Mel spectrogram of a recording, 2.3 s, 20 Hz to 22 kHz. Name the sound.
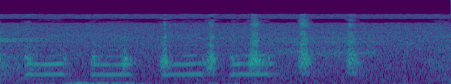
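chickens clucking in the Farming Simulator 25 video game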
